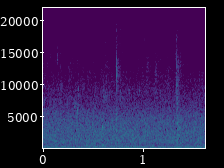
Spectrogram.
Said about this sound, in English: I'm sitting on my front porch right now, and can you hear the rain coming down?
